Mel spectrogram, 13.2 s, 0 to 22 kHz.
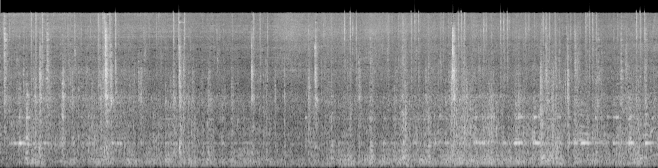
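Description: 1912 McLaren steam road locomotive under way, heard from the footplate: a steady rumble with irregular clanks and knocks from its moving parts, and a faint steady note in the second half.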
